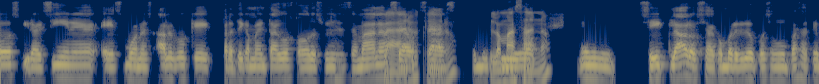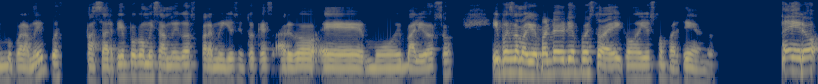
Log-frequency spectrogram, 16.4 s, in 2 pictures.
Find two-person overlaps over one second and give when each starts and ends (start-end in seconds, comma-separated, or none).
3.8-5.4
